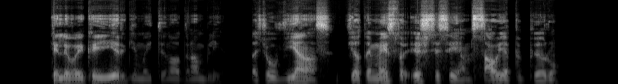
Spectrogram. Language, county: Lithuanian, Kaunas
